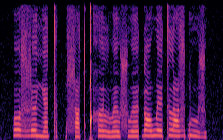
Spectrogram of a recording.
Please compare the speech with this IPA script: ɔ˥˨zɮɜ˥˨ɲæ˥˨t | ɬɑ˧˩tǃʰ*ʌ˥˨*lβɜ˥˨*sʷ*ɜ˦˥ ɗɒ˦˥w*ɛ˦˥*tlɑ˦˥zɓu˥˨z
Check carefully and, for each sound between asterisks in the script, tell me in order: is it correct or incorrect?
correct, correct, correct

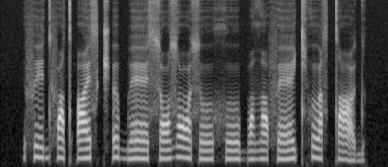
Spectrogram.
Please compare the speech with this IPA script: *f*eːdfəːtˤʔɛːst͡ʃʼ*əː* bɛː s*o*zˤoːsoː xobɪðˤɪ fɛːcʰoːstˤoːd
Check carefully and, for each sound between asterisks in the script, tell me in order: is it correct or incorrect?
correct, correct, correct

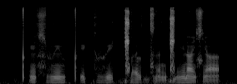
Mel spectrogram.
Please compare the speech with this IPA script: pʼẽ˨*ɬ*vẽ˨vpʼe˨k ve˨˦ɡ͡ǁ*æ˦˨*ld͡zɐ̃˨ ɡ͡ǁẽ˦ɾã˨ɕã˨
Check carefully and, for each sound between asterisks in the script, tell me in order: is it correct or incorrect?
correct, incorrect: ɐ˦˨

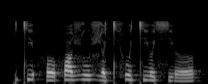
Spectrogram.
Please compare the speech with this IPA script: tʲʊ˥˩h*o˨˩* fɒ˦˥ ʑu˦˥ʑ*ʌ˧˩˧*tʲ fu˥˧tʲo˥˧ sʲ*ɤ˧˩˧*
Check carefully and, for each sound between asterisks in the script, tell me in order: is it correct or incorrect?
correct, correct, correct

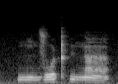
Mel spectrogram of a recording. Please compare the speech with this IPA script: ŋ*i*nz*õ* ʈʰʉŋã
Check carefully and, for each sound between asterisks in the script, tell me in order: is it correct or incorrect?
incorrect: ĩ, incorrect: o

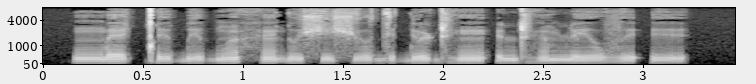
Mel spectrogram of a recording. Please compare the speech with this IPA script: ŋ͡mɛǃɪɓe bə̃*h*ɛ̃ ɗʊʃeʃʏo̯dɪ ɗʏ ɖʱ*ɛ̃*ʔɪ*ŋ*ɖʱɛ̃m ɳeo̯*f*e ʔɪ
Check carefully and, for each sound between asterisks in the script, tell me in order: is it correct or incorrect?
correct, incorrect: ẽ, incorrect: ɳ, incorrect: v

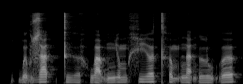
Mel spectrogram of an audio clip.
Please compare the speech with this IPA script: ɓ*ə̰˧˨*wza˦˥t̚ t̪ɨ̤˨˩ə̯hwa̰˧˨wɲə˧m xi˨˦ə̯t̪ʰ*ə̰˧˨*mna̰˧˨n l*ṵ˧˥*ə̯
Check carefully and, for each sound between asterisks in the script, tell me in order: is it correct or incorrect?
correct, correct, correct

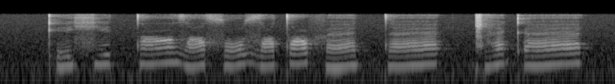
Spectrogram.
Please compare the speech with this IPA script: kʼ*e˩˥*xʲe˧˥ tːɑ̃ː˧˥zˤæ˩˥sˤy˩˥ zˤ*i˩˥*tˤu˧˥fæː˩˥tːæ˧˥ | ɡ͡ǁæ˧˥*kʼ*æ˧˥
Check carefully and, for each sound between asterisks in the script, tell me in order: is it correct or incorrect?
correct, correct, correct

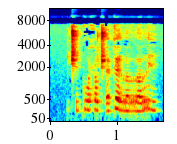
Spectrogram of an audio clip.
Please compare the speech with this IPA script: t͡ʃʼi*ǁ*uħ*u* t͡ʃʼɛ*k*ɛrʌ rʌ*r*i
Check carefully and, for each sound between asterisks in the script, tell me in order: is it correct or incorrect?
incorrect: k, correct, correct, correct

